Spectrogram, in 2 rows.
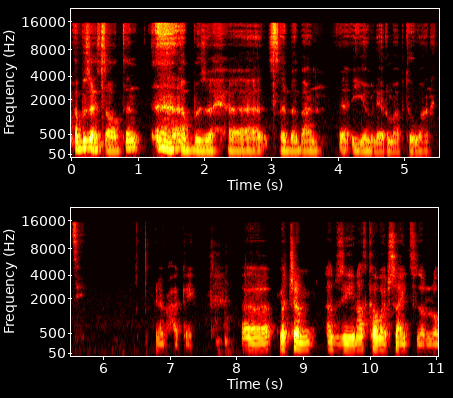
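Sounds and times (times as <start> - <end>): man talking: 0.0 - 5.7, 6.5 - 11.0.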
